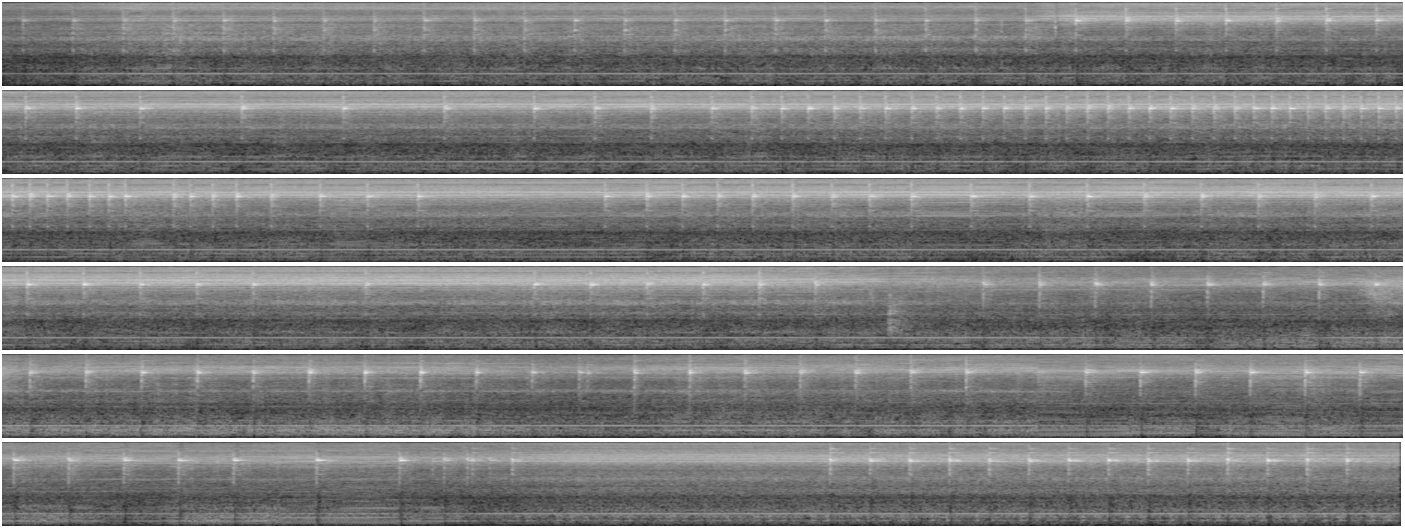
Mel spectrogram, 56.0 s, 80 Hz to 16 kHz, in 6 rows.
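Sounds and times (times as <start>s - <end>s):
equipment hum: 0.0s - 56.0s.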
